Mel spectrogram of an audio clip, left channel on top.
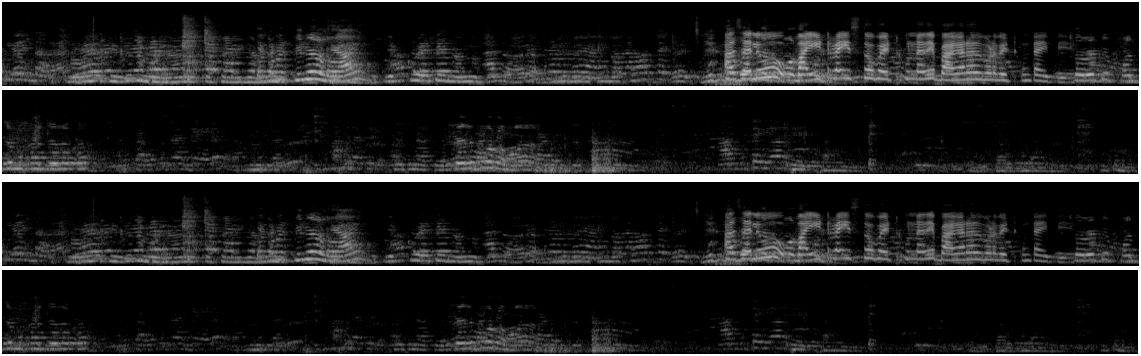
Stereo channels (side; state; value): right; quieter; 5.8 dB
